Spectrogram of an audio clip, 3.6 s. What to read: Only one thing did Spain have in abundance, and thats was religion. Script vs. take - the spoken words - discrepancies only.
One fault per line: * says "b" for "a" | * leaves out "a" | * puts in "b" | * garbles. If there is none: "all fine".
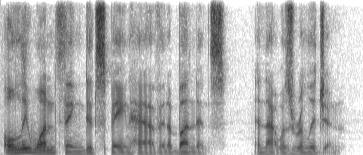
* says "that" for "thats"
